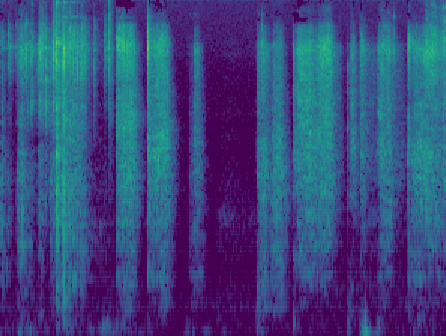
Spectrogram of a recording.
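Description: Coins scrape and click as a hand slides them across a table.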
